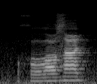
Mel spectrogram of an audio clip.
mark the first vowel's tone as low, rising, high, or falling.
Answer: rising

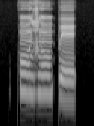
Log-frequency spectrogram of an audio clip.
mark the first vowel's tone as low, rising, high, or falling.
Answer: high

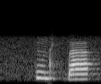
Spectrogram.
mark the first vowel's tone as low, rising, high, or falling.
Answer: high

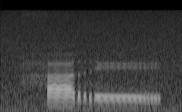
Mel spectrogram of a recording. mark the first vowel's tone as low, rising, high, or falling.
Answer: high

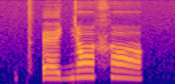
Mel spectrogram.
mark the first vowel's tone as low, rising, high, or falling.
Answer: low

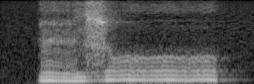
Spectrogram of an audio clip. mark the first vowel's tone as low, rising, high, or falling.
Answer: low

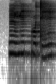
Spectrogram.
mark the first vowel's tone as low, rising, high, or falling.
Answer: high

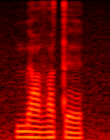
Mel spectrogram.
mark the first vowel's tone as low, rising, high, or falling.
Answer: low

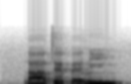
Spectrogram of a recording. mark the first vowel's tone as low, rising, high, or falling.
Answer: high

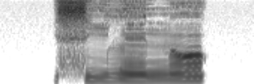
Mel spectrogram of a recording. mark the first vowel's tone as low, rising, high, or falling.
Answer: low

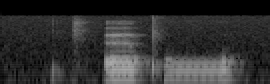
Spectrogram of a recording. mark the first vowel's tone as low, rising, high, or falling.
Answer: high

